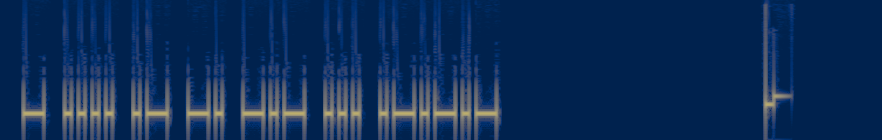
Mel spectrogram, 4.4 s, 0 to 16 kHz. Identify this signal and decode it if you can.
Morse code, heard as a keyed tone, about 34 wpm, 700 Hz. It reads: THANKS.
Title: Sentences from Top 600 Words 35wpm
